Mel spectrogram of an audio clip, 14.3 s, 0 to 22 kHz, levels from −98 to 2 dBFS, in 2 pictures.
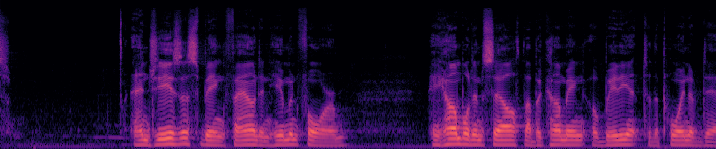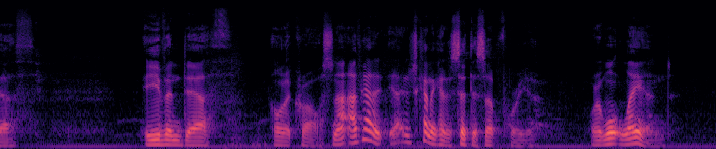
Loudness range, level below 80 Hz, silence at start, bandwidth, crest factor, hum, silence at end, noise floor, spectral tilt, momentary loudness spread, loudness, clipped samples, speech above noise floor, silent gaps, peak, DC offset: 5 LU; -72 dBFS; 0 s; 17 kHz; 22 dB; none; 0.55 s; -71 dBFS; -5.5 dB/octave; 14 LU; -37 LUFS; under 0.1%; 34 dB; none; -18 dBFS; under 0.1%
